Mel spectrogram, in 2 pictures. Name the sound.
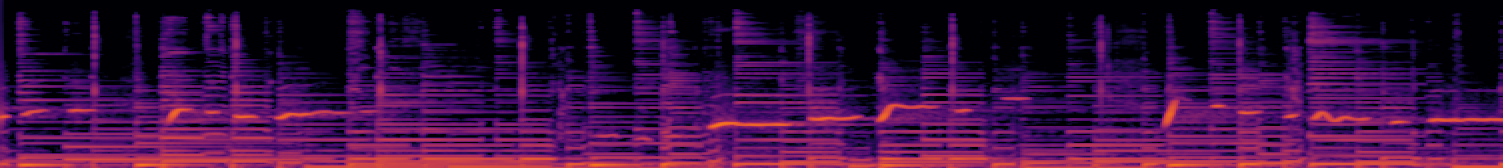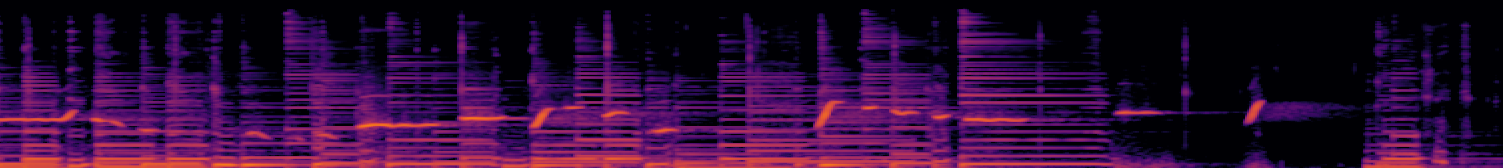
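whistling a song melody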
